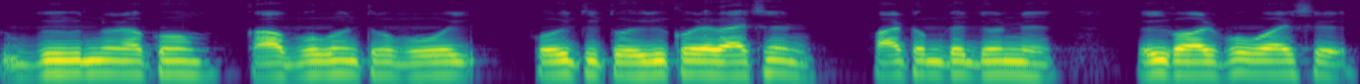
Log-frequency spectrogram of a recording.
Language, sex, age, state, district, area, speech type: Bengali, male, 30-45, West Bengal, Howrah, urban, spontaneous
